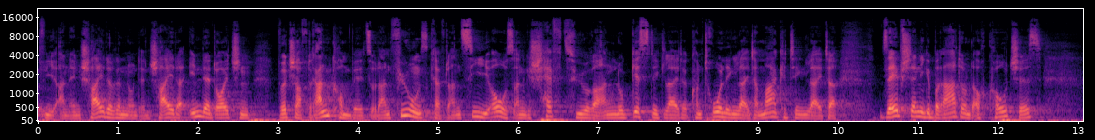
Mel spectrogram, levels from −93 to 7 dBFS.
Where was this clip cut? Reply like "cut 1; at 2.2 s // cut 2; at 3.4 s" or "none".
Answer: none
